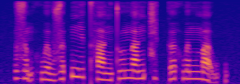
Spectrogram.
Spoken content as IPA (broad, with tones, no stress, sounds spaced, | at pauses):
z ə̰˧˨ m h w ə˧˩ w z ə˦˥ t̚ ŋ i˧ t̪ʰ a˨˩ ŋ t̪ u˧ n a˨˦ ŋ t͡ɕ ɨ˨˩ k̚ ʔ əː˧ h w ə˧ n m a̰˧˨ w ʔ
